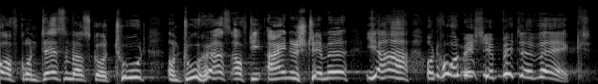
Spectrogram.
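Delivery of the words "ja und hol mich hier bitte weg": high, slow whine; whiny plea. Pretend. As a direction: whimper it like a sulking child. Mocking Elijah's plea.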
